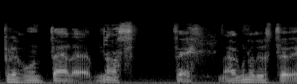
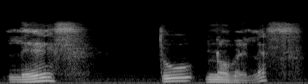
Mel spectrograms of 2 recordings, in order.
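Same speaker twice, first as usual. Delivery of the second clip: slow inverted question; 2 semitones higher, much slower than usual. Shown as a demonstration. Teacher models formal inverted word order. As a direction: read the inverted question slowly. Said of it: "así como que".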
